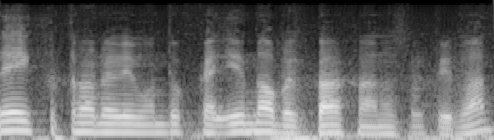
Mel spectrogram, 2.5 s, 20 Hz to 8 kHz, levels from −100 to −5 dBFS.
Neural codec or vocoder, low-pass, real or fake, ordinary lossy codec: codec, 16 kHz, 0.5 kbps, X-Codec, HuBERT features, trained on general audio; 7.2 kHz; fake; none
